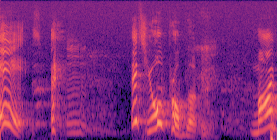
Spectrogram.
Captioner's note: audience laughs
